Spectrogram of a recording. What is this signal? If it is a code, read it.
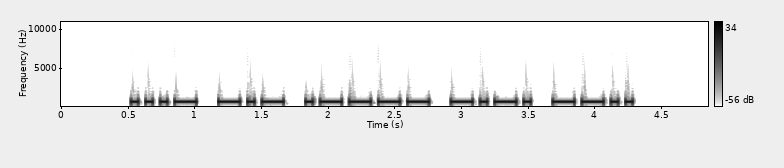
Morse code, heard as a keyed tone, about 22 wpm, 700 Hz. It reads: VK1CZ
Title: DXCC-100 Call Signs - 5 Characters - Repeated 3x - 22wpm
